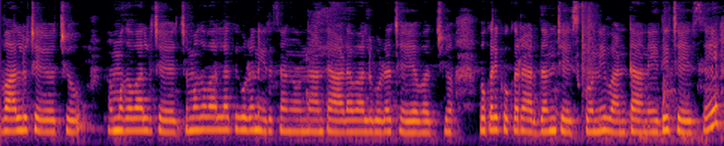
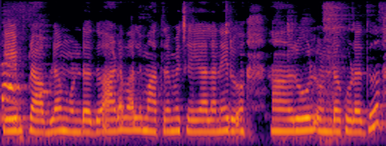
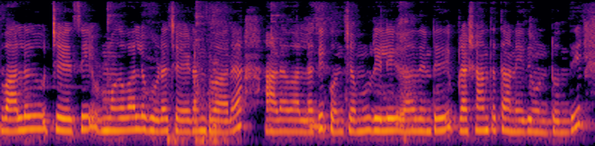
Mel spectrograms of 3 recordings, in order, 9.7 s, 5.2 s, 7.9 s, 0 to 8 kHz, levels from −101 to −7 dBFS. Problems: background sounds at intervals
